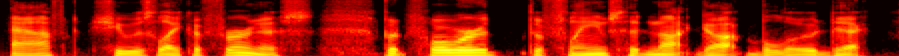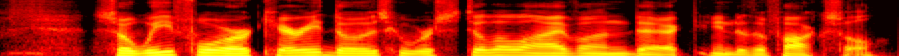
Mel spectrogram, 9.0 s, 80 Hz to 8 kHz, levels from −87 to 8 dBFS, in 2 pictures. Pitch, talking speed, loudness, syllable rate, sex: 115 Hz, 195 wpm, -18 LUFS, 5.2 syllables/s, male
